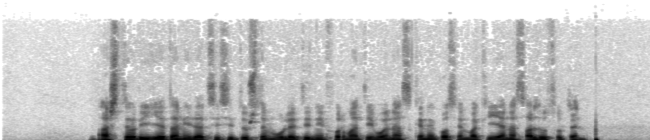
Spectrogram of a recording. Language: Basque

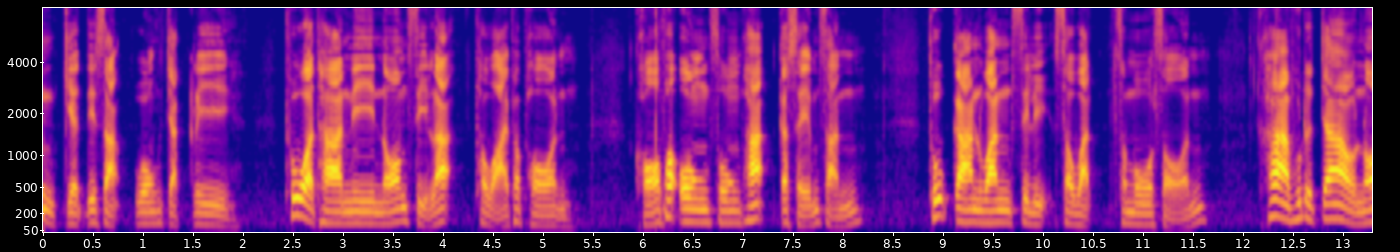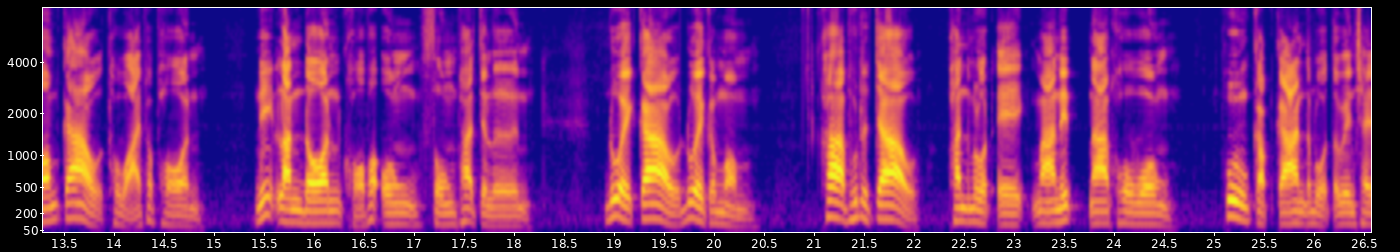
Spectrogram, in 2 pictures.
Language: Thai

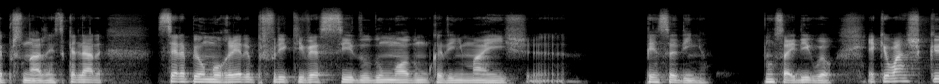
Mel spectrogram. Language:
Portuguese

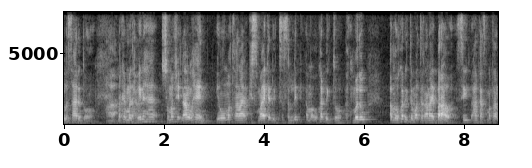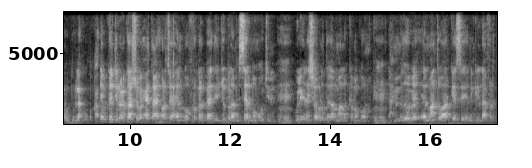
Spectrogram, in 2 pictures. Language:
Arabic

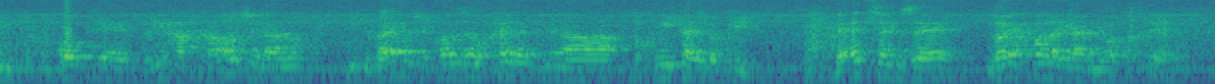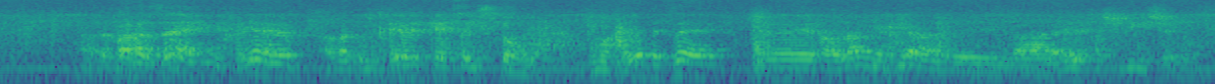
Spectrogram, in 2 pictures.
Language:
Hebrew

